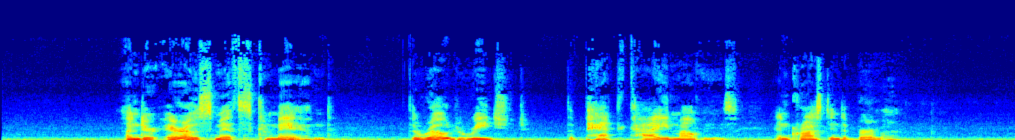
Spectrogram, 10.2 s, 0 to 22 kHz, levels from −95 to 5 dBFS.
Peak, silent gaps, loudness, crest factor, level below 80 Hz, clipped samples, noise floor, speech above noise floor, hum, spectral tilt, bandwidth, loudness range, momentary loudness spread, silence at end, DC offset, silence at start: -2 dBFS; none; -19 LUFS; 18 dB; -40 dBFS; under 0.1%; -45 dBFS; 27 dB; none; -7 dB/octave; 12 kHz; 4 LU; 18 LU; 0.85 s; under 0.1%; 0.25 s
